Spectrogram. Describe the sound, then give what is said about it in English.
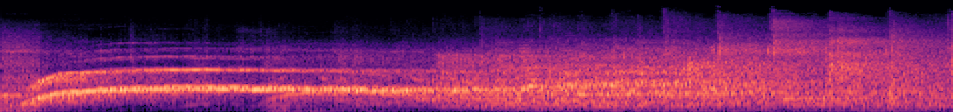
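An audience bursts into clapping for the DJ, a dense crackling patter that swells and holds steady, opening with a sustained high cheer or whistle-like tone over the noise. “Let's clap for the DJ.”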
